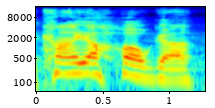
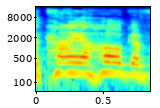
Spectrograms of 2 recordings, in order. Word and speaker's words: Cuyahoga: Number 13, I learned how to pronounce this thanks to the river that was sung about at the beginning of the movie Major League. The Cuyahoga River is what they're talking about.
